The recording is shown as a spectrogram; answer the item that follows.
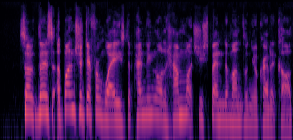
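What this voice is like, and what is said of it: British accent. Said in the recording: “my weird British accent”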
